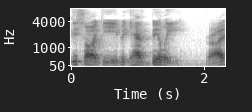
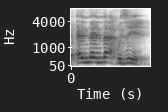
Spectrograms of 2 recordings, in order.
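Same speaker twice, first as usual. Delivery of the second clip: high laughing burst; real laughter, higher; 11 semitones higher, 6 dB louder than usual. Real, not acted. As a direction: crack up at the story. Laughing at the story.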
